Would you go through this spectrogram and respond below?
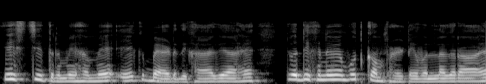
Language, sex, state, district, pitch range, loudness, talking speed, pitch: Hindi, male, Uttar Pradesh, Saharanpur, 140-215 Hz, -16 LUFS, 210 wpm, 160 Hz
